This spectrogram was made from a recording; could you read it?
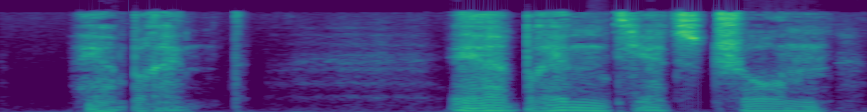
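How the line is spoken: Sad. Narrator (German): sagte er traurig

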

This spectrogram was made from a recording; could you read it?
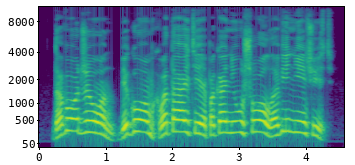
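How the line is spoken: Distant full-throated shout. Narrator (Russian): Закричала во все горло горбатая Дуняша, что стояла вдали

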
